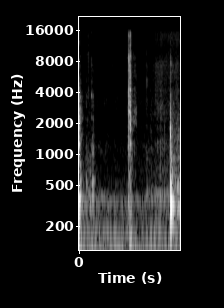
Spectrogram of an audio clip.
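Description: A few faint clicks and taps from small plastic toy figures and a toy cup being handled and set down on a tabletop: one at the start, one about a second in, and one near the end.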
